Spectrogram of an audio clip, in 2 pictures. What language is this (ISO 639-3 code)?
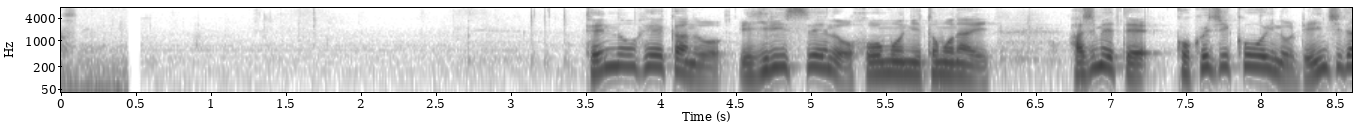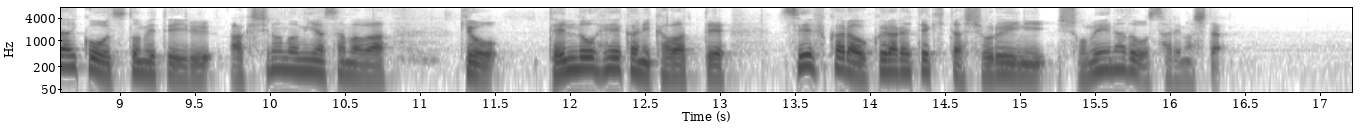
jpn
